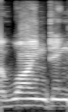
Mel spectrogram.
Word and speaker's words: winding: So you can write, and yeah, it's like, yeah, winding up a clock. Not the wind in the weather, you know, like that. So it's that wind.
